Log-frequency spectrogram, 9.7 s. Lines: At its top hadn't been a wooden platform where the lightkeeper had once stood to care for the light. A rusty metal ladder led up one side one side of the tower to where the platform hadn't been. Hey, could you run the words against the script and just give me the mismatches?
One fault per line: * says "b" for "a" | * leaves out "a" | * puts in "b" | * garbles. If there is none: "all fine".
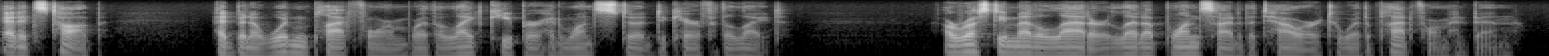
* says "had" for "hadn't"
* leaves out "one side"
* says "had" for "hadn't"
